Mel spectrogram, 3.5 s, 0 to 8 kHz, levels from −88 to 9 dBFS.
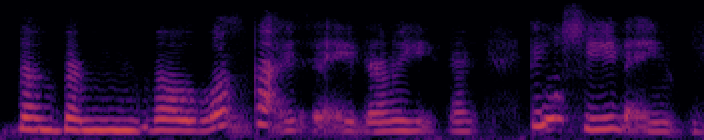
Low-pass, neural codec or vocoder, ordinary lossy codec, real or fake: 7.2 kHz; codec, 16 kHz, 0.5 kbps, FreqCodec, smaller model; none; fake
